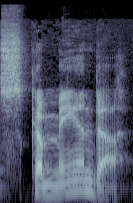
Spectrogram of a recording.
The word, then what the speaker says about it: Scamanda: It's called Scamanda, or Scamanda. Scamanda. However you want to pronounce it. It should be Scamanda based on the story.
